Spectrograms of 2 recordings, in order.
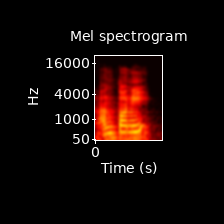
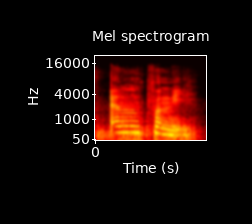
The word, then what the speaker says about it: Anthony: it's anthony anthony albanese it's not anthony it's anthony okay and then let's move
